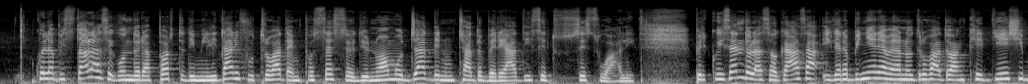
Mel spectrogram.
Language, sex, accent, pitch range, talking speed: Italian, female, native, 195-245 Hz, 180 wpm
